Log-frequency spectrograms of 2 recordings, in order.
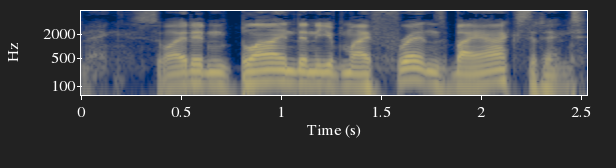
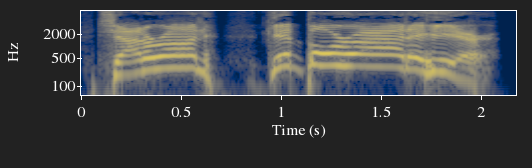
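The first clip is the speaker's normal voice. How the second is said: high, loud urgent shout; shouting over shoulder; 8 dB louder than usual. A narrator's reading. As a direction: yell it over your shoulder. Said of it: "I shouted over my shoulder".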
